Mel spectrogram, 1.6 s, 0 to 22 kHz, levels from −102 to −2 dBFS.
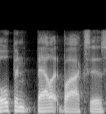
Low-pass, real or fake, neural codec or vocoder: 7.2 kHz; real; none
